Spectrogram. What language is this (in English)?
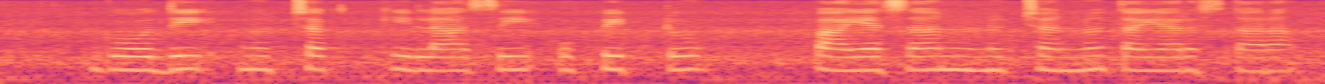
Kannada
